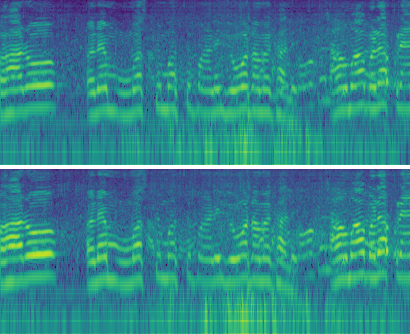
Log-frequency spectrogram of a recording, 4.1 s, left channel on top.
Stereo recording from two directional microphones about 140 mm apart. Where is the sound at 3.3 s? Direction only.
35° right (ahead or behind).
